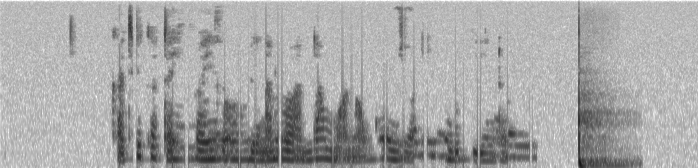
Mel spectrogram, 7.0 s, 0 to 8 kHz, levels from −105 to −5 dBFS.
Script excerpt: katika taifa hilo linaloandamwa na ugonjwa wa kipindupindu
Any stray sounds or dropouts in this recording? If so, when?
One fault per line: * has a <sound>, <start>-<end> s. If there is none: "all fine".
* has a thud, 5.8-6.4 s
